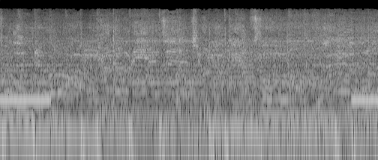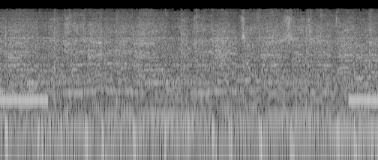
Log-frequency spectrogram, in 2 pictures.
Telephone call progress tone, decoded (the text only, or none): ringback tone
